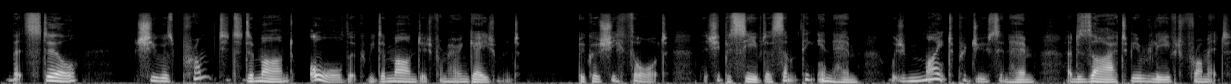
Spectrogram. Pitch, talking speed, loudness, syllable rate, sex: 145 Hz, 175 wpm, -21 LUFS, 5.5 syllables/s, female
